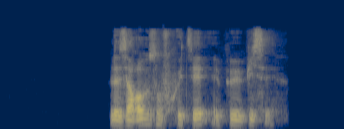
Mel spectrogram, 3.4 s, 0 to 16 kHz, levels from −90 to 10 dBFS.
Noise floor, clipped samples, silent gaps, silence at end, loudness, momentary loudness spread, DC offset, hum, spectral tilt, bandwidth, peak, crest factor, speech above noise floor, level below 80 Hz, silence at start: under -90 dBFS; under 0.1%; none; 0.7 s; -23 LUFS; 9 LU; under 0.1%; none; -4 dB/octave; 7.8 kHz; -2 dBFS; 24 dB; over 67 dB; -60 dBFS; 1.1 s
